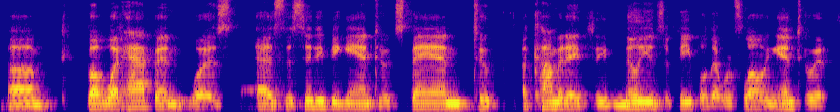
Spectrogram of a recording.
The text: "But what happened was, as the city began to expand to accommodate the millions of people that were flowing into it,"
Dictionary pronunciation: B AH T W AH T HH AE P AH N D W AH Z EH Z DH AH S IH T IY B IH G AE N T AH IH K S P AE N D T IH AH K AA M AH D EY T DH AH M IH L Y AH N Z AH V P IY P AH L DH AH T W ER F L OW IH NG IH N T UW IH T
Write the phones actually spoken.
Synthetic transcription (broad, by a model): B AH T W AH T HH AE P AH N D W AH Z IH Z DH AH S IH T IY B IH G AE N T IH K S P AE N T IH AH K AA M AH D EY T DH AH M IH L Y AH N Z AH V P IY P L DH AH T W ER F L OW IH NG IH N T UW IH T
